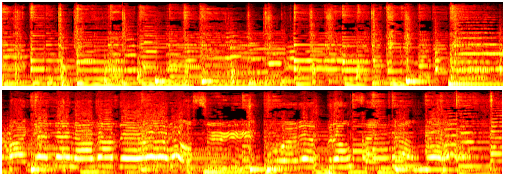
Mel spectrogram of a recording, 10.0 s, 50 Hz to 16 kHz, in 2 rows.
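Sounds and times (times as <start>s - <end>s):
trumpet melody: 0.0s - 7.0s, 8.6s - 10.0s
acoustic guitar: 0.0s - 10.0s
bass line: 0.0s - 10.0s
conga and bongo percussion: 0.0s - 10.0s.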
